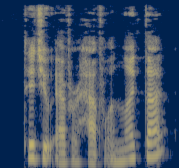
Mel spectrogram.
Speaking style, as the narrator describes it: asked softly

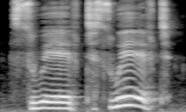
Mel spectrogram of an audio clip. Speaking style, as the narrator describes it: cried Otter again

